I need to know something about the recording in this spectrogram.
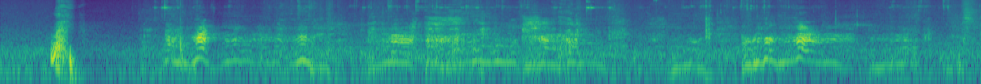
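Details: Two Bernese Mountain Dogs playing together in the snow; a sharp burst early on, then repeated low, rumbling growls in short pulses, each lasting under a second, with scuffling movement noise throughout.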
